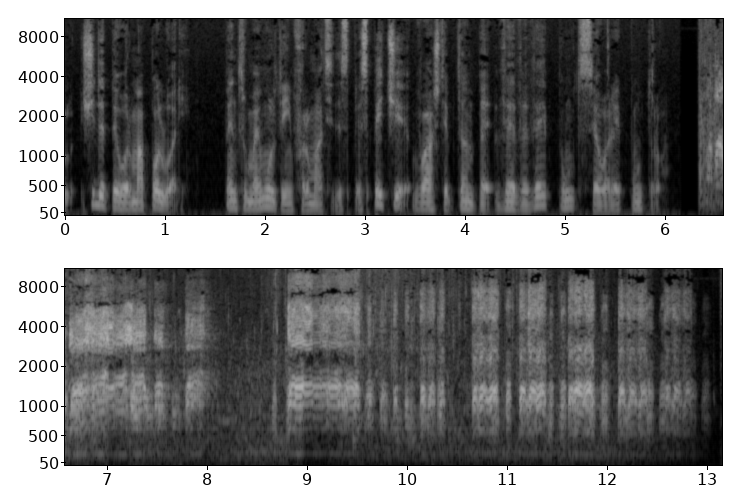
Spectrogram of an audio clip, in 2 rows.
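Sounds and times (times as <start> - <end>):
speech: 0.0 - 7.4
greylag goose honking: 6.4 - 13.1.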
